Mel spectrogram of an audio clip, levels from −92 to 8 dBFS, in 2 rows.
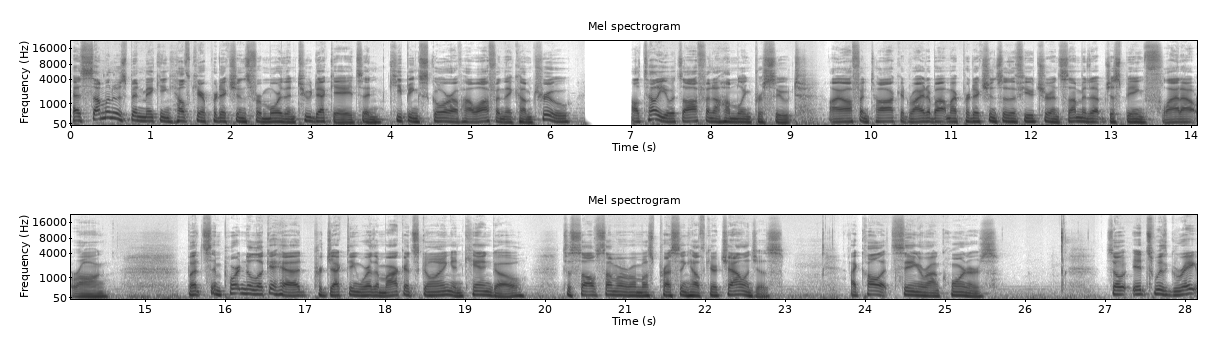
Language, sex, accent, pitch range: English, male, American, 105-135 Hz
